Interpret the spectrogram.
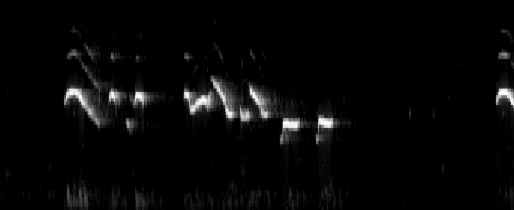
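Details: Oriental magpie-robin in fighting song meant to rile rival magpie-robins, giving a loud phrase of sweeping whistles falling into two lower clipped notes, then a fresh phrase starting at the end.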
